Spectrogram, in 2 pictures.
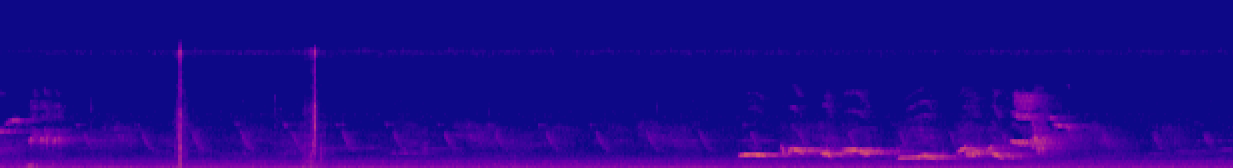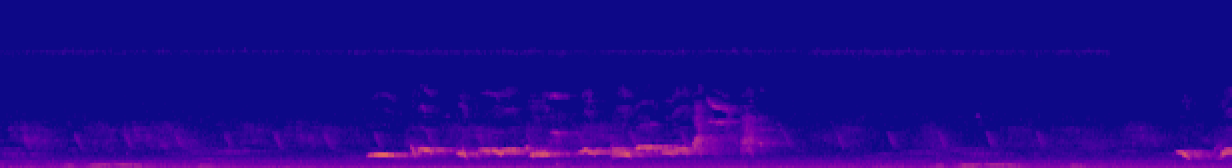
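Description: Birds singing outdoors: a songbird gives two phrases of quick warbled notes, each about two seconds long, over a steady fast high ticking. Two sharp clicks come near the start.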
